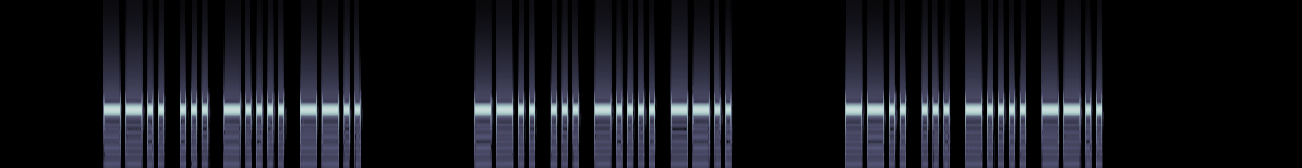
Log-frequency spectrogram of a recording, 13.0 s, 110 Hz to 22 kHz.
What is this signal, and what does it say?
Morse code, heard as a keyed tone, about 22 wpm, 700 Hz. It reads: ZS6Z ZS6Z ZS6Z
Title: DXCC-100 Call Signs - 4 Characters - Repeated 3x - 22wpm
